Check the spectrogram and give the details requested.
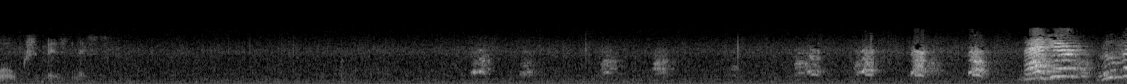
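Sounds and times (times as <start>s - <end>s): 
several dogs barking: 4.7s - 10.0s.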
